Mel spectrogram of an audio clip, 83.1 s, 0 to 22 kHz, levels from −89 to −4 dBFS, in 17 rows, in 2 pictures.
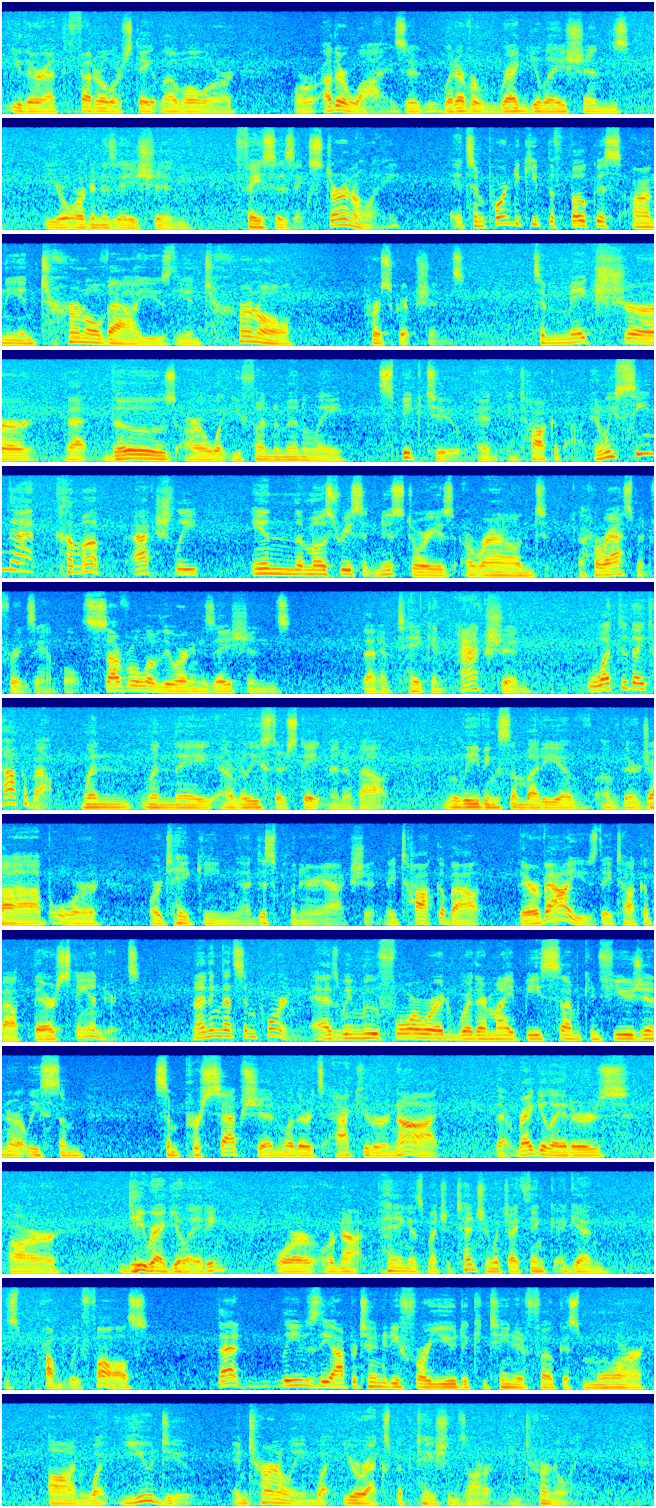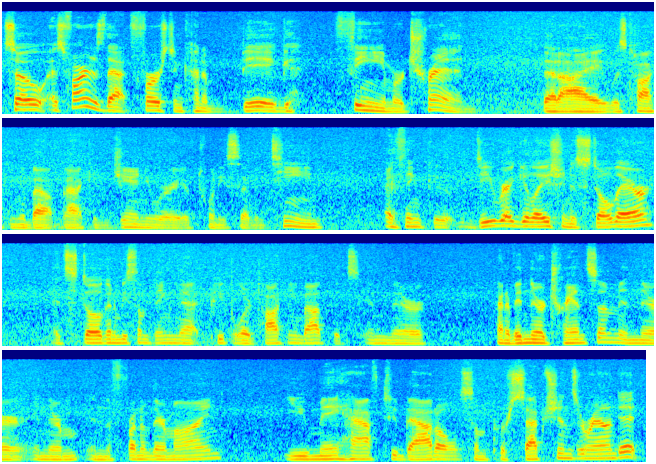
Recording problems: hiss; noticeable; throughout; 15 dB below the speech

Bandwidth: 15 kHz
